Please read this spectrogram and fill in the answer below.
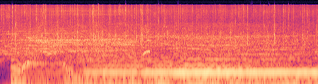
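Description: Amplified electric guitars and bass of a live hardcore band holding one low, sustained chord that rings on and swells louder, with a few shouts from the crowd over it.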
